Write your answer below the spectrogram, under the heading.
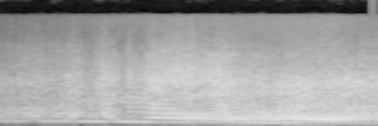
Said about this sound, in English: should we start again once this helicopter's gone? Probably a good idea. That was a bit louder than I thought, actually.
